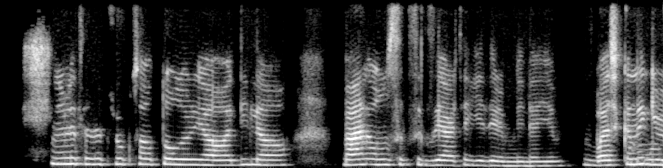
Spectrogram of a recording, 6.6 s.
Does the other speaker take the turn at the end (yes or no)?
no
